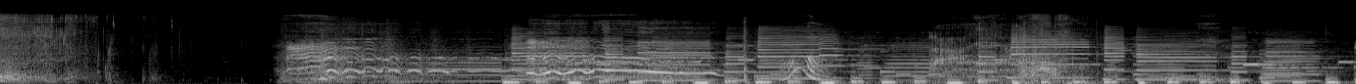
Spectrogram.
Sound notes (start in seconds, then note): 2.7 groans; 5.4 playful music; 9.3 growls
